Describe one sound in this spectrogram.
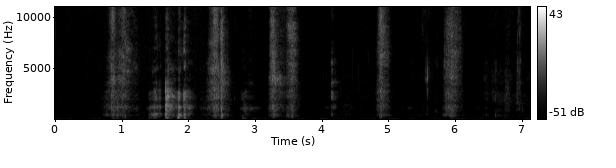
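A man slurps and sucks food loudly and close up.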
